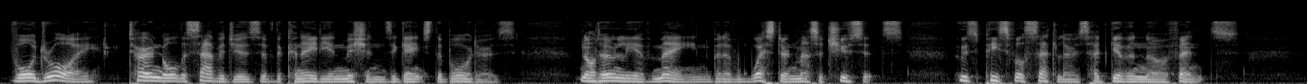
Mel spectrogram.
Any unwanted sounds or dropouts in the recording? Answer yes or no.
no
